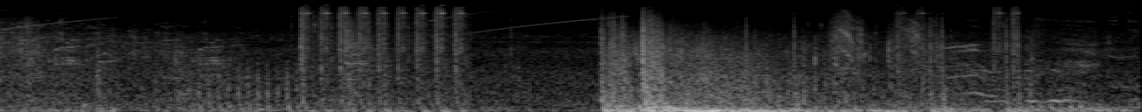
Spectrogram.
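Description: Machine gun fire in the Call of Duty Mobile video game comes in rapid, clipped bursts, including a louder, heavier volley midway, over a constant game background.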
